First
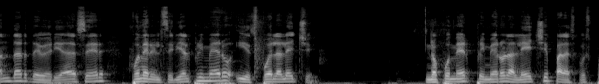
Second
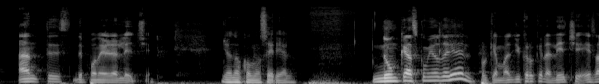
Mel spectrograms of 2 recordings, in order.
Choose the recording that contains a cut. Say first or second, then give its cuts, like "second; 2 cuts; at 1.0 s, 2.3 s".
second; 1 cut; at 4.8 s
